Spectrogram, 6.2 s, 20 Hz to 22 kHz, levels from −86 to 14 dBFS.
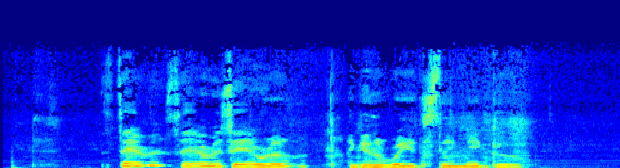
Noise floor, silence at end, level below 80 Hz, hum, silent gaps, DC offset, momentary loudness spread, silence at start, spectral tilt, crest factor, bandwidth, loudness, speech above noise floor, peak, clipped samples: -58 dBFS; 0.9 s; -60 dBFS; none; none; under 0.1%; 11 LU; 0.1 s; -3.5 dB/octave; 16 dB; 16 kHz; -19 LUFS; 40 dB; -6 dBFS; under 0.1%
